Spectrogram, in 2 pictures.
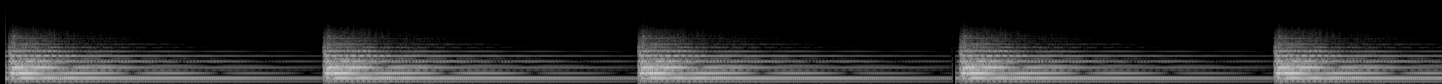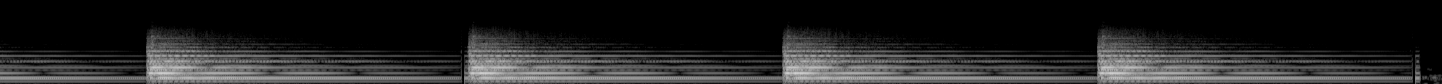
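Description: A single large church bell tolling slowly, struck nine times about every three seconds. Each stroke rings out and fades away before the next.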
